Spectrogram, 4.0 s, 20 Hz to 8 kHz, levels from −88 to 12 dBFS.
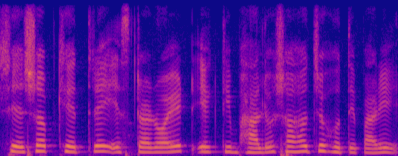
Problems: none marked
